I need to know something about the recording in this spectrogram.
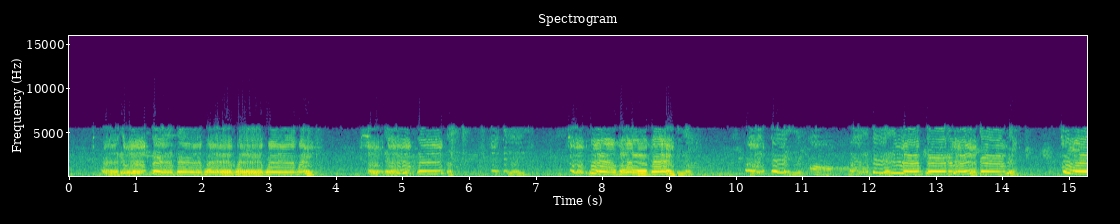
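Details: A dog on a blanket, being teased, makes weird drawn-out, wavering whines and moans that slide up and down in pitch, in bursts.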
